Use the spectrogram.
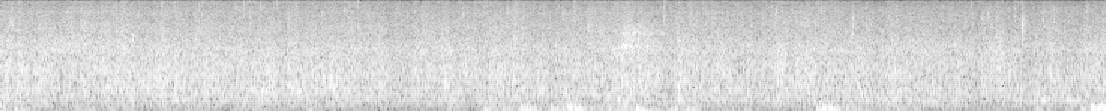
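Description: Heavy rain pours down in a steady, dense wash of sound, a constant broadband hiss with a low rumbling undertone that continues without a break.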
